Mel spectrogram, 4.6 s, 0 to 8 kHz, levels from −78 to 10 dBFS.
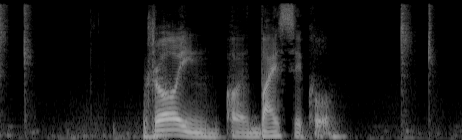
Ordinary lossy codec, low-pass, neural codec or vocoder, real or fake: none; 7.2 kHz; codec, 16 kHz, 0.5 kbps, X-Codec, HuBERT features, trained on general audio; fake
